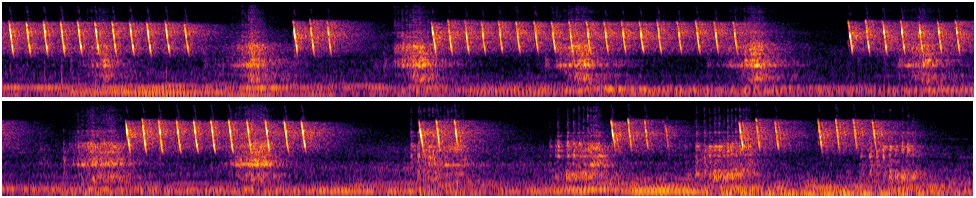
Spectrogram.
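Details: Bar-winged prinia song, played as therapy for birds that stopped singing. Loud, rapid trills of sharp repeated notes come in bursts of one to two seconds with short breaks, over a faint low hum.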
